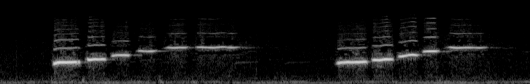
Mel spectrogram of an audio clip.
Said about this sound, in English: In each case, the whistling should suggest to you a play in which a murder is committed. Give us the name of the play.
